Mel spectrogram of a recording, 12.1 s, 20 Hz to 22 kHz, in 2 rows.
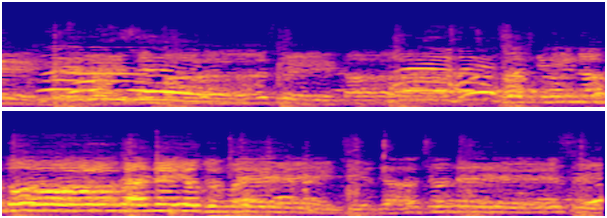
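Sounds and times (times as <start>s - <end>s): men chanting together: 0.0s - 12.0s
chest-beating slaps: 2.8s - 12.0s.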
